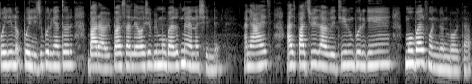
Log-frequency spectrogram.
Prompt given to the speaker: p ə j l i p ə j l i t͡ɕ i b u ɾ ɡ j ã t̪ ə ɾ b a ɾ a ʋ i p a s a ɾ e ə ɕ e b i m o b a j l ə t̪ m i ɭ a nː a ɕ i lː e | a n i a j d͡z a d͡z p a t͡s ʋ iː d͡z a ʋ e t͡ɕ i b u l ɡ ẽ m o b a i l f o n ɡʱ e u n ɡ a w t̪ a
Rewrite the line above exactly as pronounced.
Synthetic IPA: p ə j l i p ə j l i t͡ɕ i b u ɾ ɡ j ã t̪ ə ɾ b a ɾ a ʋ i p a s a l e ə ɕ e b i m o b a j l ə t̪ m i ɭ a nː a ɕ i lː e | a n i a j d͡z a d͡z p a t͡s ʋ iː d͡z a ʋ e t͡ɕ i b u ɾ ɡ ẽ m o b a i l f o n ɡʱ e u n b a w t̪ a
